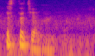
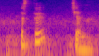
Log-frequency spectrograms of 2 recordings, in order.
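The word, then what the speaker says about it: styczeń: জানুয়ারিকে বলে পোলিশ ভাষায় স্তেচেন। স্তেচেন, STYCZEN, স্তেচেন, স্তেচেন।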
